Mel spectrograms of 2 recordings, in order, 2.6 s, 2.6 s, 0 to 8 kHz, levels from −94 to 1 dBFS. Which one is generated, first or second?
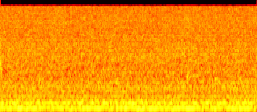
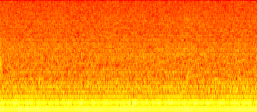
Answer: first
